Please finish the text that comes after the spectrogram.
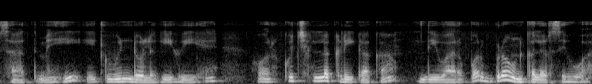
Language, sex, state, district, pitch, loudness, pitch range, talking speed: Hindi, male, Himachal Pradesh, Shimla, 120 Hz, -17 LUFS, 110-145 Hz, 205 wpm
